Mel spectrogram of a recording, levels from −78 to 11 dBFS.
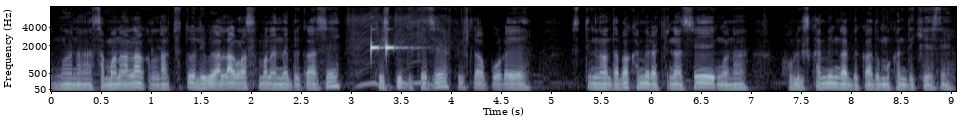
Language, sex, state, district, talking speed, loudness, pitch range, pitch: Nagamese, male, Nagaland, Kohima, 240 wpm, -21 LUFS, 80-95 Hz, 90 Hz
